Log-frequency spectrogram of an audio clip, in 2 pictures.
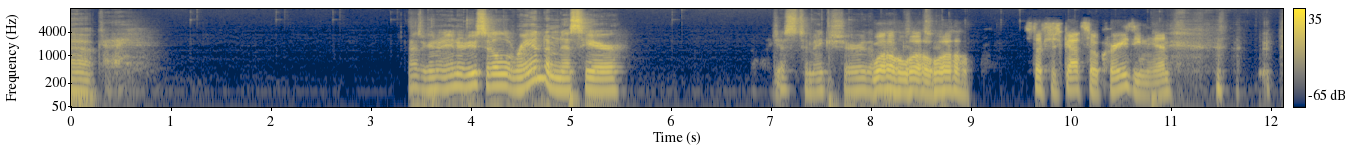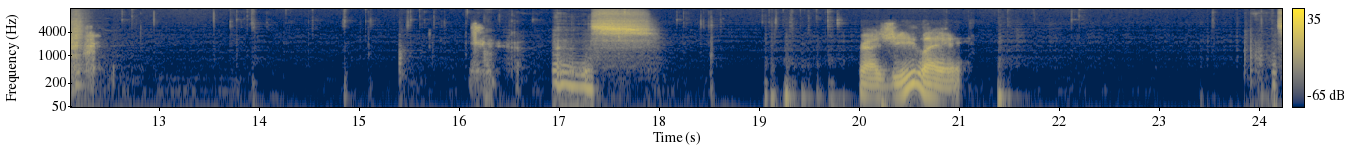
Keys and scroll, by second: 0.0 m, 3.3 space, 3.9 space, 4.9 m, 7.6 space, 10.9 m, 13.9 space, 16.2 Escape, 16.7 super+z, 18.8-20.0 typing, 21.5 m, 24.1 Escape.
